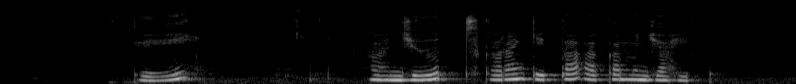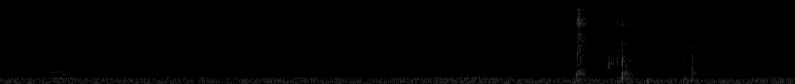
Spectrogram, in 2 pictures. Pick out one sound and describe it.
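Yarn rustles softly as hands handle a crocheted piece.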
